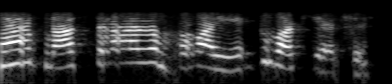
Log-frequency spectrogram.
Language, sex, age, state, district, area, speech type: Bengali, female, 30-45, West Bengal, Jhargram, rural, conversation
